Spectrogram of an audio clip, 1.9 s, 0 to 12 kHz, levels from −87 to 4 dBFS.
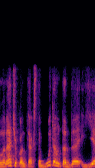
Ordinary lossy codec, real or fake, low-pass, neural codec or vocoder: AAC, 64 kbps; real; 7.2 kHz; none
